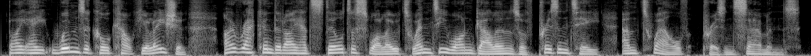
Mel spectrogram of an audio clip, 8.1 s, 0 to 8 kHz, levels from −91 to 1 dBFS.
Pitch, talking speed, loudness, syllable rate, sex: 145 Hz, 165 wpm, -20 LUFS, 5.1 syllables/s, male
